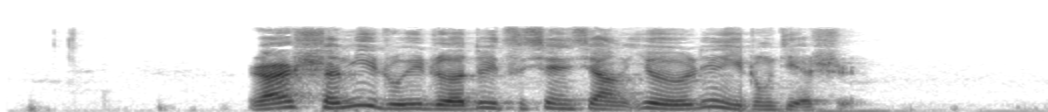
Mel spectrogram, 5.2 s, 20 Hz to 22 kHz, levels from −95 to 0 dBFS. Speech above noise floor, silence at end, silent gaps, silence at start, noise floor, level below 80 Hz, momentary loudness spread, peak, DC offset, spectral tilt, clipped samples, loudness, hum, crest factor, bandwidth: 43 dB; 1 s; none; 1.25 s; -68 dBFS; -60 dBFS; 13 LU; -6 dBFS; under 0.1%; -5 dB/octave; under 0.1%; -25 LUFS; none; 22 dB; 8.4 kHz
